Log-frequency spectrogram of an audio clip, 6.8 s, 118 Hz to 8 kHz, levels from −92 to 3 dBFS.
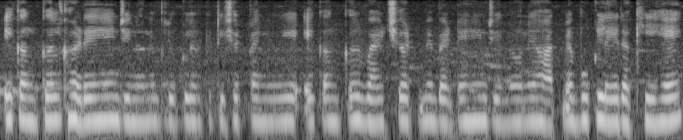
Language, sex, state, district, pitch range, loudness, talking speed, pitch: Hindi, female, Rajasthan, Bikaner, 205-215 Hz, -22 LUFS, 235 wpm, 210 Hz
